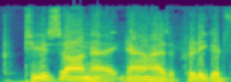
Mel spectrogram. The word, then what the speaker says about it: Tucson: One of the other writers in All Sports Tucson wrote a special on that when that happened, so I'll take a look real quick.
